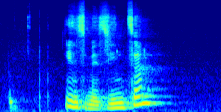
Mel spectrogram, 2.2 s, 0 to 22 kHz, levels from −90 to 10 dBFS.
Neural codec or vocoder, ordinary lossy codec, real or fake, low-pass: vocoder, 44.1 kHz, 128 mel bands, Pupu-Vocoder; none; fake; none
